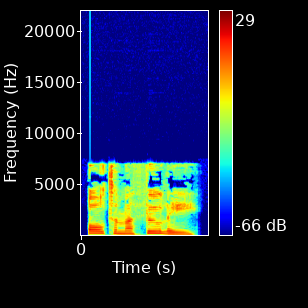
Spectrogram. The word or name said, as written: ultima Thule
